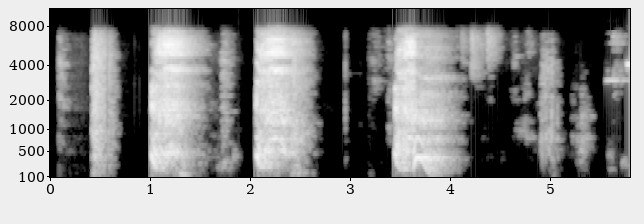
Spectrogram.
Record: three_cough_length: 5.8 s
three_cough_amplitude: 32767
three_cough_signal_mean_std_ratio: 0.44
survey_phase: beta (2021-08-13 to 2022-03-07)
age: 18-44
gender: Male
wearing_mask: 'No'
symptom_cough_any: true
symptom_runny_or_blocked_nose: true
symptom_sore_throat: true
symptom_change_to_sense_of_smell_or_taste: true
symptom_loss_of_taste: true
symptom_onset: 5 days
smoker_status: Never smoked
respiratory_condition_asthma: true
respiratory_condition_other: false
recruitment_source: Test and Trace
submission_delay: 2 days
covid_test_result: Positive
covid_test_method: RT-qPCR
covid_ct_value: 13.0
covid_ct_gene: ORF1ab gene
covid_ct_mean: 13.4
covid_viral_load: 41000000 copies/ml
covid_viral_load_category: High viral load (>1M copies/ml)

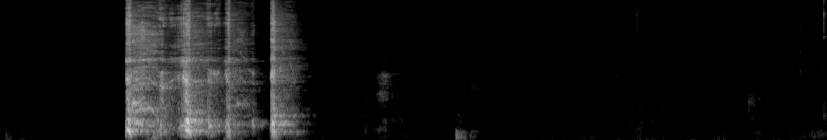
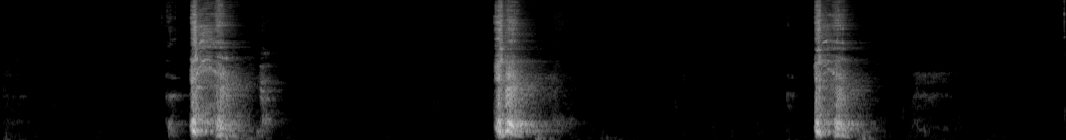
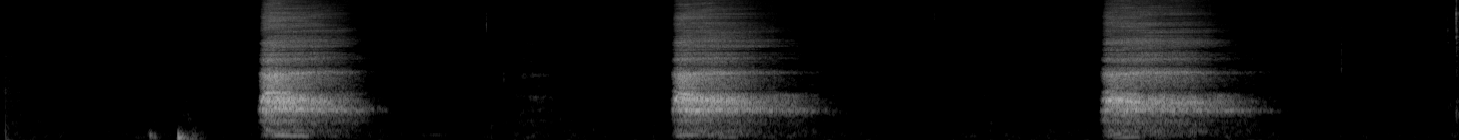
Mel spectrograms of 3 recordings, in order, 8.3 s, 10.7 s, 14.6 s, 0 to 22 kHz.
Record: cough_length: 8.3 s
cough_amplitude: 24374
cough_signal_mean_std_ratio: 0.21
three_cough_length: 10.7 s
three_cough_amplitude: 14963
three_cough_signal_mean_std_ratio: 0.22
exhalation_length: 14.6 s
exhalation_amplitude: 4887
exhalation_signal_mean_std_ratio: 0.34
survey_phase: alpha (2021-03-01 to 2021-08-12)
age: 65+
gender: Male
wearing_mask: 'No'
symptom_none: true
smoker_status: Ex-smoker
respiratory_condition_asthma: false
respiratory_condition_other: true
recruitment_source: REACT
submission_delay: 2 days
covid_test_result: Negative
covid_test_method: RT-qPCR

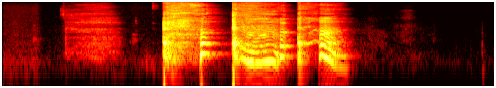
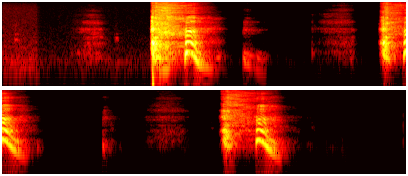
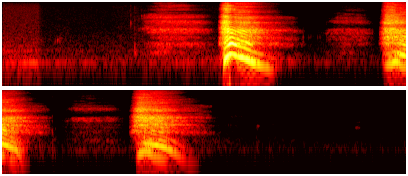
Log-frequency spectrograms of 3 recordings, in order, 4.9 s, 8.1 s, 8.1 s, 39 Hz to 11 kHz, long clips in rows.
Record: cough_length: 4.9 s
cough_amplitude: 29204
cough_signal_mean_std_ratio: 0.4
three_cough_length: 8.1 s
three_cough_amplitude: 29204
three_cough_signal_mean_std_ratio: 0.24
exhalation_length: 8.1 s
exhalation_amplitude: 28354
exhalation_signal_mean_std_ratio: 0.24
survey_phase: beta (2021-08-13 to 2022-03-07)
age: 65+
gender: Female
wearing_mask: 'No'
symptom_cough_any: true
symptom_runny_or_blocked_nose: true
symptom_onset: 12 days
smoker_status: Ex-smoker
respiratory_condition_asthma: false
respiratory_condition_other: false
recruitment_source: REACT
submission_delay: 1 day
covid_test_result: Negative
covid_test_method: RT-qPCR
influenza_a_test_result: Negative
influenza_b_test_result: Negative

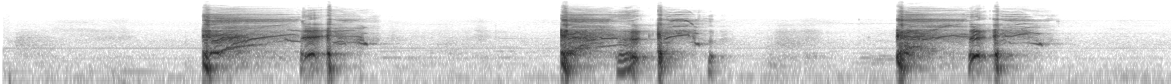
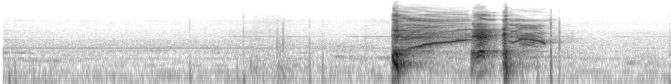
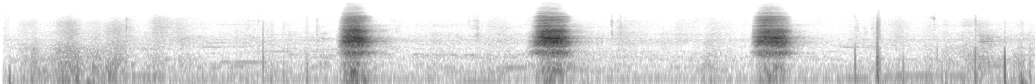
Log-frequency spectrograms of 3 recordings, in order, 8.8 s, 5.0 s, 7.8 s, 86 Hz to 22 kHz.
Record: three_cough_length: 8.8 s
three_cough_amplitude: 18477
three_cough_signal_mean_std_ratio: 0.41
cough_length: 5.0 s
cough_amplitude: 21590
cough_signal_mean_std_ratio: 0.33
exhalation_length: 7.8 s
exhalation_amplitude: 8581
exhalation_signal_mean_std_ratio: 0.24
survey_phase: beta (2021-08-13 to 2022-03-07)
age: 45-64
gender: Female
wearing_mask: 'Yes'
symptom_none: true
smoker_status: Ex-smoker
respiratory_condition_asthma: false
respiratory_condition_other: false
recruitment_source: REACT
submission_delay: 1 day
covid_test_result: Negative
covid_test_method: RT-qPCR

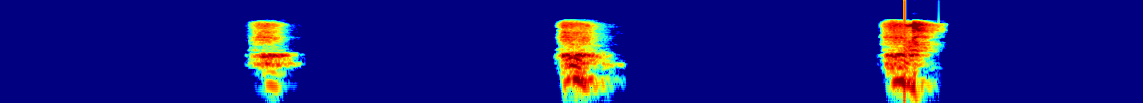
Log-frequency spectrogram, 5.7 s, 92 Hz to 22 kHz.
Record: exhalation_length: 5.7 s
exhalation_amplitude: 20006
exhalation_signal_mean_std_ratio: 0.23
survey_phase: beta (2021-08-13 to 2022-03-07)
age: 45-64
gender: Female
wearing_mask: 'No'
symptom_none: true
smoker_status: Never smoked
respiratory_condition_asthma: false
respiratory_condition_other: false
recruitment_source: REACT
submission_delay: 1 day
covid_test_result: Negative
covid_test_method: RT-qPCR
influenza_a_test_result: Negative
influenza_b_test_result: Negative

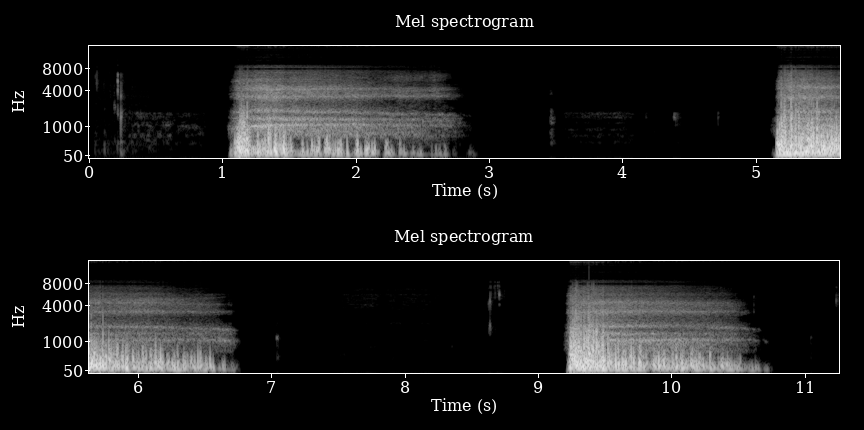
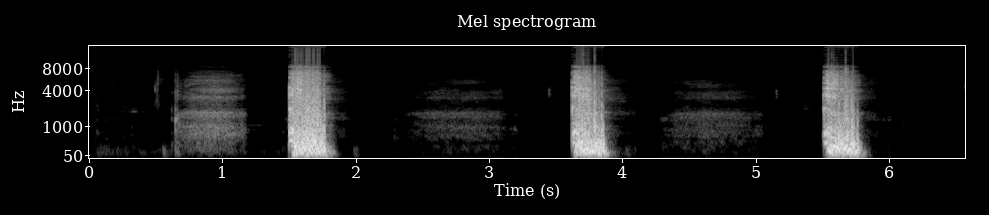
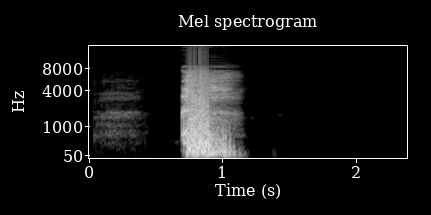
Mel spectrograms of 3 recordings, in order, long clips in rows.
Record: exhalation_length: 11.3 s
exhalation_amplitude: 32050
exhalation_signal_mean_std_ratio: 0.39
three_cough_length: 6.6 s
three_cough_amplitude: 32768
three_cough_signal_mean_std_ratio: 0.31
cough_length: 2.4 s
cough_amplitude: 32521
cough_signal_mean_std_ratio: 0.32
survey_phase: beta (2021-08-13 to 2022-03-07)
age: 45-64
gender: Female
wearing_mask: 'No'
symptom_runny_or_blocked_nose: true
symptom_headache: true
symptom_change_to_sense_of_smell_or_taste: true
symptom_onset: 2 days
smoker_status: Never smoked
respiratory_condition_asthma: false
respiratory_condition_other: false
recruitment_source: Test and Trace
submission_delay: 2 days
covid_test_result: Positive
covid_test_method: RT-qPCR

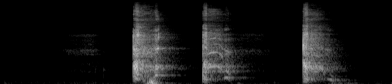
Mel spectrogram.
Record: three_cough_length: 3.9 s
three_cough_amplitude: 32767
three_cough_signal_mean_std_ratio: 0.32
survey_phase: alpha (2021-03-01 to 2021-08-12)
age: 18-44
gender: Female
wearing_mask: 'No'
symptom_none: true
smoker_status: Current smoker (11 or more cigarettes per day)
respiratory_condition_asthma: false
respiratory_condition_other: false
recruitment_source: REACT
submission_delay: 1 day
covid_test_result: Negative
covid_test_method: RT-qPCR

